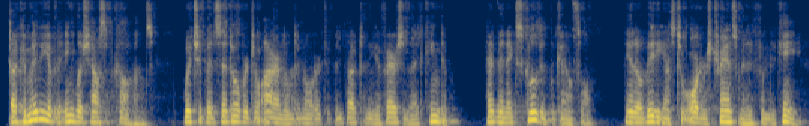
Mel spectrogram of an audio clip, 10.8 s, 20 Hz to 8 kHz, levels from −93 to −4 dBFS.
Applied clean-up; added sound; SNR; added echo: neural mask model DeepFilterNet 3.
